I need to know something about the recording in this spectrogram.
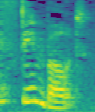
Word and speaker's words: steamboat: so when we say steamboat I want the first part to be loud in the second part to be softer let's try that steamboat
